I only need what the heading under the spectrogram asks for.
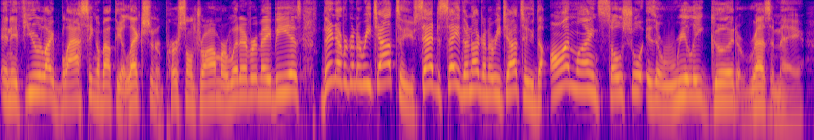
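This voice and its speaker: A man hosting a real estate podcast, talking in an energetic, chatty way full of asides. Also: sits high, fast talker, hardly any pauses, dry recording, clean studio sound. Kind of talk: casual instructional podcast talk.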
